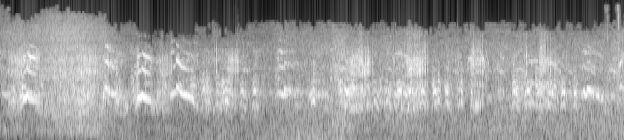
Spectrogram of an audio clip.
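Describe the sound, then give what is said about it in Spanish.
A dense chorus of harsh, overlapping seabird calls from colonies of European shags and yellow-legged gulls on islands of a national park, many birds crying at once and continuously, over a steady wash of surf and wind noise, with no one speaking. “Las aves son otro de los grandes protagonistas con importantes colonias de cormoranes moñudos y gaviotas patiamarillas.”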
